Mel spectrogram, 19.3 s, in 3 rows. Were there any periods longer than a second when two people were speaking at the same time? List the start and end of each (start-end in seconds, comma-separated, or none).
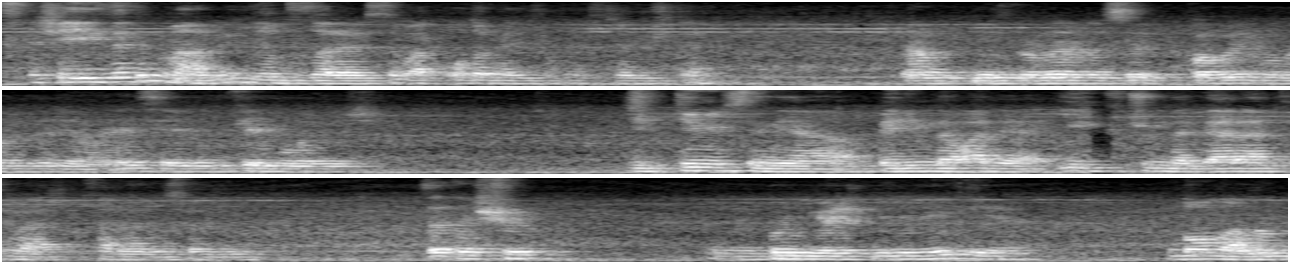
none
